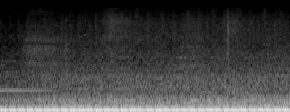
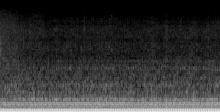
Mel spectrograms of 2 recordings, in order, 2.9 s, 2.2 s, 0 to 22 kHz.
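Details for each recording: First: 200,000-mile Ram truck at auction: heavy low idle with uneven throb about four times a second, slight backfire, flashing dash lights, strong raw gas smell; running rough, cause unknown. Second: Cheap Copart Camaro SS at auction, low on coolant: deep, steady V8 exhaust rumble at idle with an even, unbroken beat and no ticking or missing. Normal V8 exhaust note.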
